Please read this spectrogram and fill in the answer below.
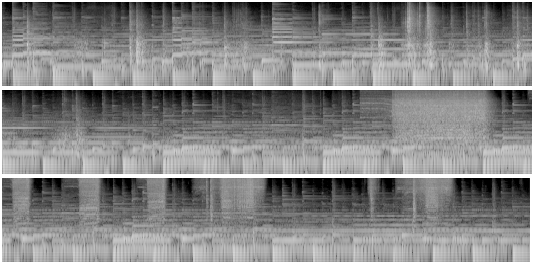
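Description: Background acoustic guitar music throughout. In the second half a power drill runs in several bursts, the first and longest about two seconds, then shorter ones.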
